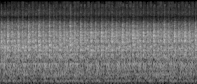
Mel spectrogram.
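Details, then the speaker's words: Ford Ka 3-cylinder with oil warning light on and engine noise: a harsh even metallic clatter with no deep tone; timing belt material debris blocked the oil pickup, causing oil starvation. "Esse carro apresenta uma avaria de luz de óleo acesa no painel e barulho no motor."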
